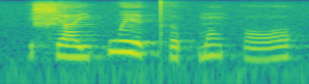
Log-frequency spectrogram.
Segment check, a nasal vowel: present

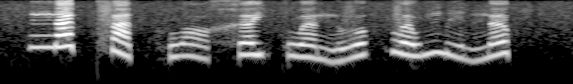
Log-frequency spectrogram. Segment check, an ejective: absent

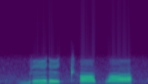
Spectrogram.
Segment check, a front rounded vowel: absent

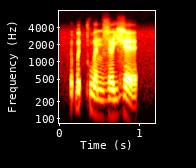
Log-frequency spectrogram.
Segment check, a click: absent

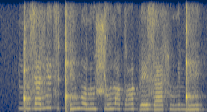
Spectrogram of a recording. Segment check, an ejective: present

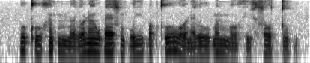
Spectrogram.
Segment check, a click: absent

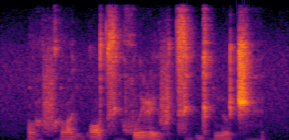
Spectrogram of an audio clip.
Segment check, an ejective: absent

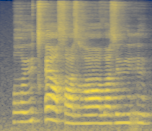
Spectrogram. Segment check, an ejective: present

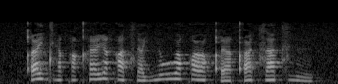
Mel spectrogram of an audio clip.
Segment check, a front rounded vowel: absent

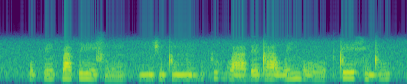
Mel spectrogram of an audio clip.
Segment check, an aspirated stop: absent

